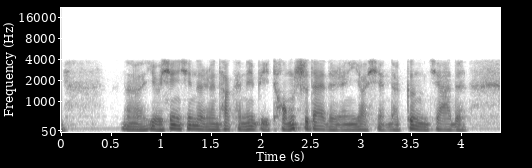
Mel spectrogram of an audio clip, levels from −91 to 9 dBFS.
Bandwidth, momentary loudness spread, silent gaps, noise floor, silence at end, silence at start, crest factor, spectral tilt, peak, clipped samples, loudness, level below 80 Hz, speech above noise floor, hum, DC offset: 4.2 kHz; 7 LU; none; -55 dBFS; 0 s; 0 s; 18 dB; -6 dB/octave; -12 dBFS; under 0.1%; -30 LUFS; -50 dBFS; 25 dB; none; under 0.1%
